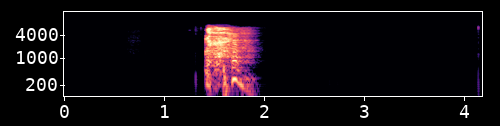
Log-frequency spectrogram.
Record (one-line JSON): {"cough_length": "4.2 s", "cough_amplitude": 32293, "cough_signal_mean_std_ratio": 0.25, "survey_phase": "beta (2021-08-13 to 2022-03-07)", "age": "45-64", "gender": "Male", "wearing_mask": "No", "symptom_runny_or_blocked_nose": true, "symptom_sore_throat": true, "symptom_fatigue": true, "symptom_headache": true, "smoker_status": "Never smoked", "respiratory_condition_asthma": false, "respiratory_condition_other": false, "recruitment_source": "Test and Trace", "submission_delay": "2 days", "covid_test_result": "Positive", "covid_test_method": "LFT"}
